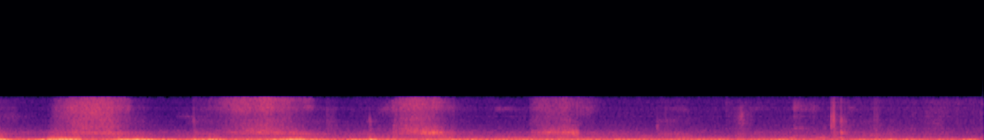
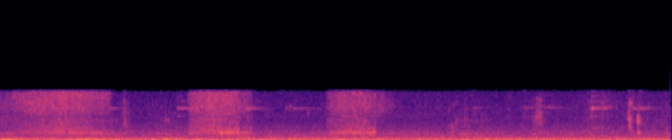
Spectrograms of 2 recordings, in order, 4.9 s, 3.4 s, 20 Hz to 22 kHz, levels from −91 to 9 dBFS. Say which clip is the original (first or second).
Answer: second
